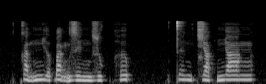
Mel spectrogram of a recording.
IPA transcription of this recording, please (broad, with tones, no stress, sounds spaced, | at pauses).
k a̰˧˨ n ɲ ḭ˧˨ ə̯ ɓ a̰˧˨ ŋ z e˧˩ ŋ z u˨˩ k̚ h ə˦˥ p̚ | t̪ ɛ̤˨˩ n t͡ɕ a˨˩ k̚ ɲ a˧ ŋ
